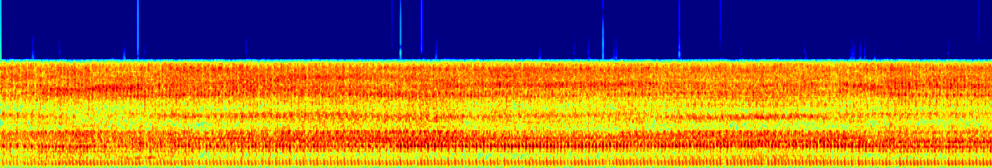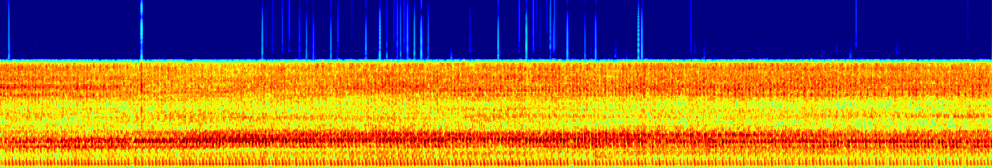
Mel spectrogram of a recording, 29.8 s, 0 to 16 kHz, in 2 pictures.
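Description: BMW R90S air-cooled 898 cc flat-twin (boxer) engine idling steadily, heard up close with a busy mechanical clatter.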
